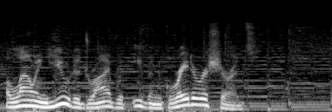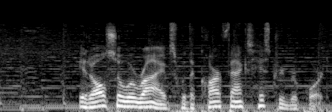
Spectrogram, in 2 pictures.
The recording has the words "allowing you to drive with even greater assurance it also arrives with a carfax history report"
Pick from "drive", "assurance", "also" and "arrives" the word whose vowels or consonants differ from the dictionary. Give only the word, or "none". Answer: none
